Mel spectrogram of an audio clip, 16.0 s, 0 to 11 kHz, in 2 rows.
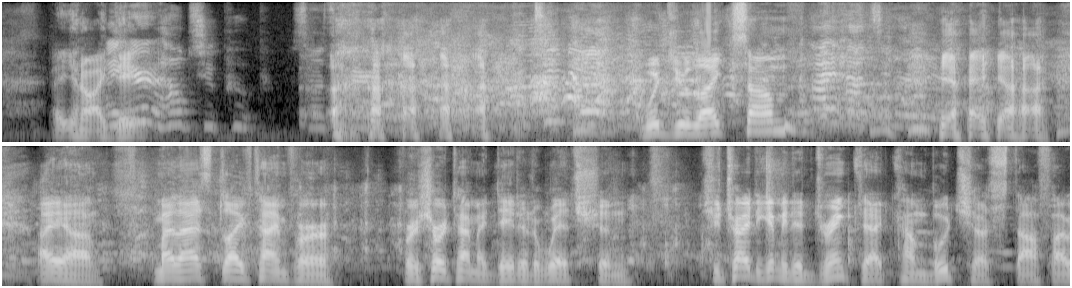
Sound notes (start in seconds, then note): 6.2 laughter; 9.3 chuckling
